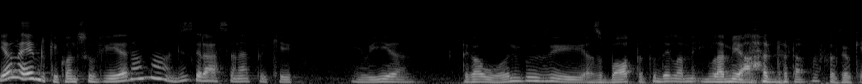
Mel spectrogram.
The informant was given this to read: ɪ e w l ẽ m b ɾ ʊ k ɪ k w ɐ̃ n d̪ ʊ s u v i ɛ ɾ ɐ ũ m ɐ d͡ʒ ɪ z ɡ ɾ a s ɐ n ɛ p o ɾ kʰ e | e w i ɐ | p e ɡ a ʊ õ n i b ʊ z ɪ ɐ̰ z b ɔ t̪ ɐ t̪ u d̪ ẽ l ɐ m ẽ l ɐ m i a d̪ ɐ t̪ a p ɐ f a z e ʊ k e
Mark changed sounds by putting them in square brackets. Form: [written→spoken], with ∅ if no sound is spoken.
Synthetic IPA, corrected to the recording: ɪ e w l ẽ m b ɾ ʊ k ɪ k w ɐ̃ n d̪ ʊ s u v i ɛ ɾ ɐ ũ m ɐ d͡ʒ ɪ z ɡ ɾ a s ɐ n ɛ p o ɾ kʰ e | e w i ɐ | p e ɡ a ʊ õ n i b ʊ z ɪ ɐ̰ z b ɔ t̪ ɐ t̪ u d̪ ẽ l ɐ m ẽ l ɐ m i a d̪ ɐ t̪ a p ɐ f a z e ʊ k e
